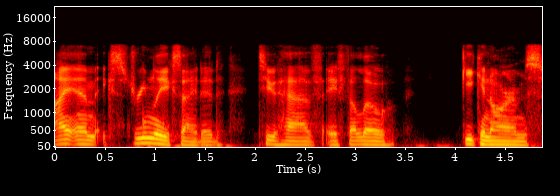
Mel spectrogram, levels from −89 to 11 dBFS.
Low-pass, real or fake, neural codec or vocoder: 7.2 kHz; real; none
